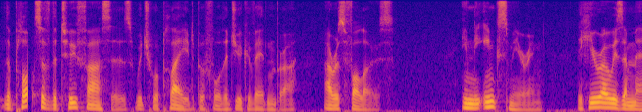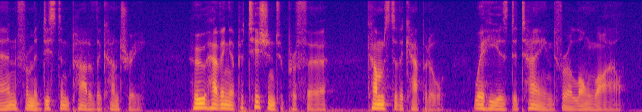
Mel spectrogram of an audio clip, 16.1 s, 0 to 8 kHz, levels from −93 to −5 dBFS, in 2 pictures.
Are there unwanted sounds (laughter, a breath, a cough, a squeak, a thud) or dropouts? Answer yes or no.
yes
